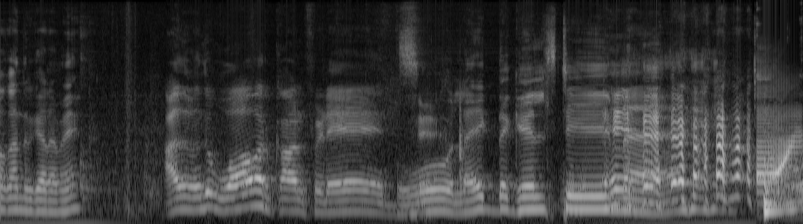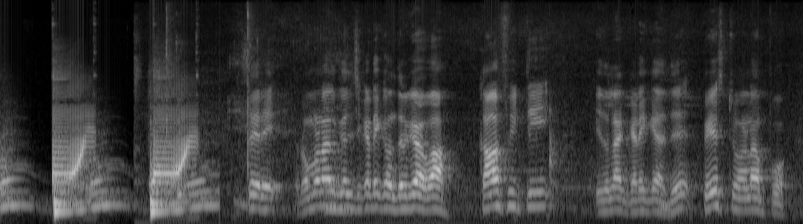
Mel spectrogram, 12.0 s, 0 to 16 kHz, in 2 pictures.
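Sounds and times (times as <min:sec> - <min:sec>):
comedic boing sound effect: 0:05.6 - 0:07.7.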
